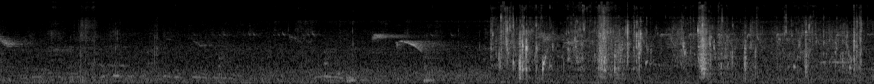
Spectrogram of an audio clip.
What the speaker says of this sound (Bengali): পুকুর ঘাট থেকে ধুয়ে আনো একটু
